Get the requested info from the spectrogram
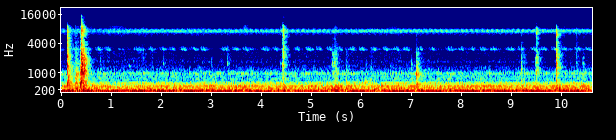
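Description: Steady low electrical hum with a high whine and a rapid pulsing chirp behind it, broken by a few sharp clicks and knocks of the induction cooktop's plastic housing and parts being handled as the coil is lifted out.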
